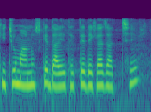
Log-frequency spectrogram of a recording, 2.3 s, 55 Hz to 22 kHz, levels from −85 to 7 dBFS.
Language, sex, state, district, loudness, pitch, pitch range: Bengali, female, West Bengal, Alipurduar, -15 LUFS, 230 Hz, 225-255 Hz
